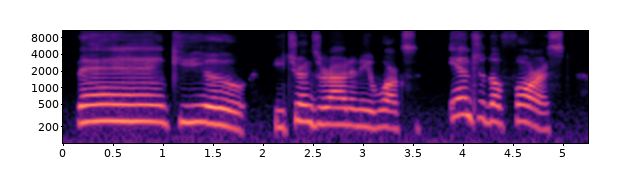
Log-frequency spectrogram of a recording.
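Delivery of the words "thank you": flat, mechanical robot voice. Retelling what a figure said before walking into the forest, robotic voice. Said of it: "he says in a robotic voice".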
